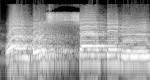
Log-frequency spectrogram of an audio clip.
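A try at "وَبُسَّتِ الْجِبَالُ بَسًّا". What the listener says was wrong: sinya di double. ditahan.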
